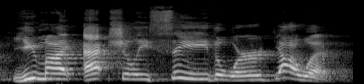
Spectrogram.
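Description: A man with an extremely high pitch and lively intonation, plus audible room echo. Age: 30s. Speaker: pastor. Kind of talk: sermon.

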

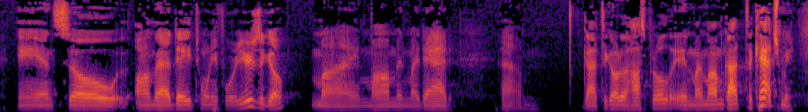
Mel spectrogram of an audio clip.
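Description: A man with an ordinary speaking voice, medium in pitch, at a moderate pace with fairly even intonation. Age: 20s. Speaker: youth minister. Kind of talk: testimony. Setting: church.

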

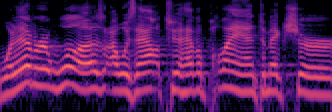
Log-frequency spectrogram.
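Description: Using a raised, projected voice, a man speaks at a fairly slow pace in a high pitch with a bright, sharp tone. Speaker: lay preacher, fill-in for pastors. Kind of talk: sermon. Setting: church.

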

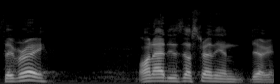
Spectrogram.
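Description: With an American accent and lively intonation, a man speaks in a very clean recording with a silent background. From United States. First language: English (speaking French). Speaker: pastor. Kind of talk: sermon. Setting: church.

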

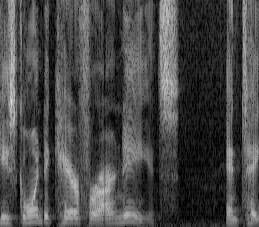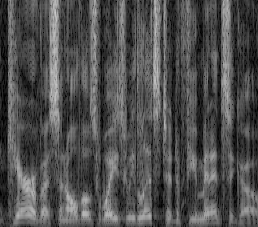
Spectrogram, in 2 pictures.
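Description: Very clean recording with a silent background, a man at a fairly high pitch and moderate pace. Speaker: pastor. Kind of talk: sermon. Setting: church service with congregation. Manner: interactive, addressing audience directly.

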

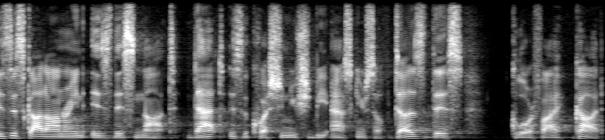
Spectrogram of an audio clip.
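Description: Fairly quick male speech with audible echo from the room. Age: 30s. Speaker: pastor. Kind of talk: sermon.

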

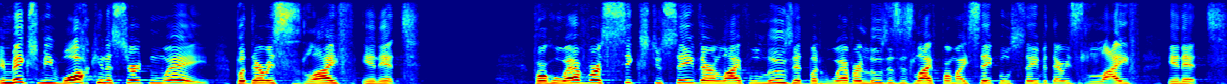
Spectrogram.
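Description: With a Portuguese accent, a man speaks fairly slowly in a high pitch, his intonation fairly even. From Brazil. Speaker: visiting preacher. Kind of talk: sermon.

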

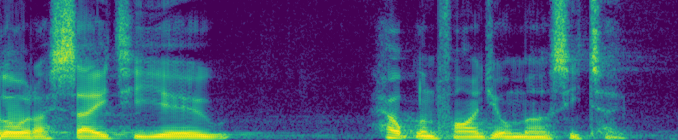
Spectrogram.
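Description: A put-on character voice sounds strained, keeping fairly even intonation at a moderate pace. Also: man, fairly low pitch for a man. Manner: through gritted teeth, strained anger.

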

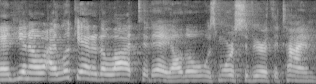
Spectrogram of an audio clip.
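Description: Speech comes at a very fast pace in a Chicago accent. The pitch varies in an ordinary way. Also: man. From US Midwest, Chicago. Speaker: church teacher. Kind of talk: lecture.

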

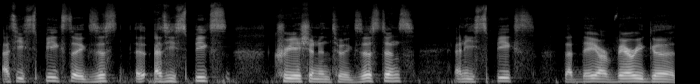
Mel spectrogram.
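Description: In a very clean recording with a silent background, a man with a Korean accent speaks at a fairly slow pace with fairly even intonation. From South Korea, moved to US in childhood. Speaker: worship leader preaching. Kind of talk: sermon. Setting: church.

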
